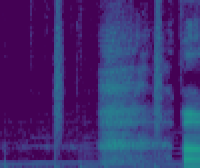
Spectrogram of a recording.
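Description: Faint background music with a few soft clicks, then a breath drawn in about a second in, just before a woman's voice starts near the end.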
